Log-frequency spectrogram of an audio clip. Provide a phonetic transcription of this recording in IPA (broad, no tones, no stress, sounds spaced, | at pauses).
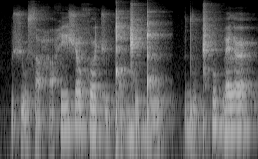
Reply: ʃ ṵ s ɑ̰ h ɑ̰ h i ʃ œ χʷ œ t͡ʃ ṵ ɡ͡ǃ ɑ̰ ɡ͡ǁ ṵ ɡ͡ǃ ṵ | d ṵ ǁʰ u b ɛ l œ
